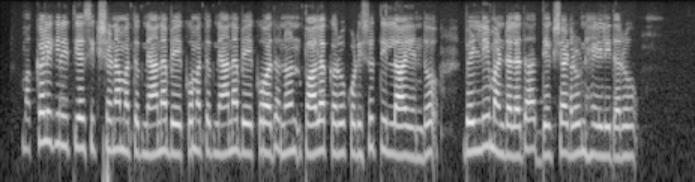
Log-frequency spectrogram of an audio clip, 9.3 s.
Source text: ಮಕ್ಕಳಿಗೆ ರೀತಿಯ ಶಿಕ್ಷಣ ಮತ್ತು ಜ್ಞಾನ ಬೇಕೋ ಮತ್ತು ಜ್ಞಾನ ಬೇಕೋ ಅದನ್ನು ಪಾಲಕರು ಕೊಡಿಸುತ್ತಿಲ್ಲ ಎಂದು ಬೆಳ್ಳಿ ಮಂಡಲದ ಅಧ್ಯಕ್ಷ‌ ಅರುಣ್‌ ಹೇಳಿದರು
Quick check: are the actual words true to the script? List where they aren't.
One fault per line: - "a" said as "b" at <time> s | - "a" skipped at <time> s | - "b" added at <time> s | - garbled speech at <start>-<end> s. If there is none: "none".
none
